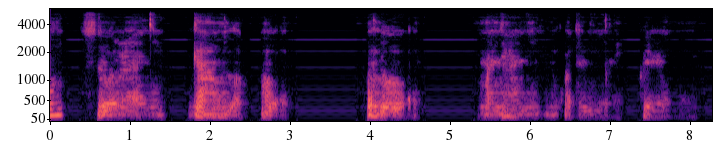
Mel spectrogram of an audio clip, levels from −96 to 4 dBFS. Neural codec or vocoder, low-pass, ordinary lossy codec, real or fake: vocoder, 22.05 kHz, 80 mel bands, HiFi-GAN; 5.4 kHz; none; fake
